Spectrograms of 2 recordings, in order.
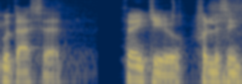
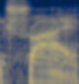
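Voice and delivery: strong stress on the word "try". Explaining the upload schedule to another speaker: stress on try. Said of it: "Emphasis on try".

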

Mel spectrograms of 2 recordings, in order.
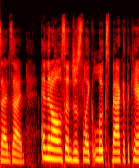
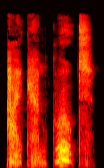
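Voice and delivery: low, deep, insistent delivery; 5 semitones lower than usual. Groot in the front line at McDonald's wanting his fries, adamant Groot voice. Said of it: "he's like really adamant about getting his fries".

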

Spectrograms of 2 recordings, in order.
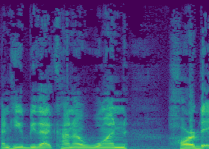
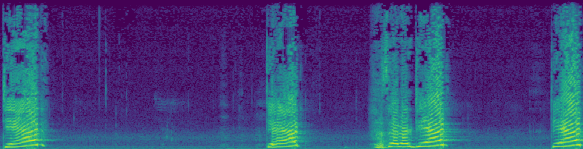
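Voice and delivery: put-on very high little child voice; 6 dB louder than usual. Asked on the spot to do a voice, in a little kid voice. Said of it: "Give us a little kid right now".

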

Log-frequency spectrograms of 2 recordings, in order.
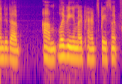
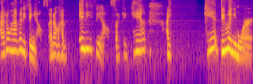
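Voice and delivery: put-on yelling, higher pitch; 7 semitones higher than usual. Retelling a sleepless night at three in the morning: imitating own past yelling. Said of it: "yelling at him and saying".

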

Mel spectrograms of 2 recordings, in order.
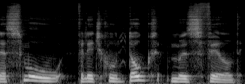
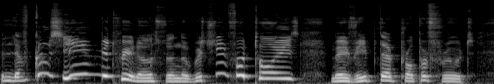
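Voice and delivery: bad Welsh accent, high and swooping; 5 semitones higher, 4 dB louder than usual. Taking your turn reading the lines aloud, in an attempted Welsh accent. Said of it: "That didn't sound very Welsh".

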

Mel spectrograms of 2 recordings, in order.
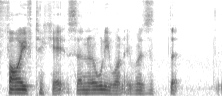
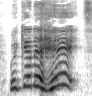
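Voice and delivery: very loud, very high-pitched, shrill shout; 13 dB louder than usual. Retelling what a little brother shouted as the plane came in to land, retelling a shout. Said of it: "starts shouting".

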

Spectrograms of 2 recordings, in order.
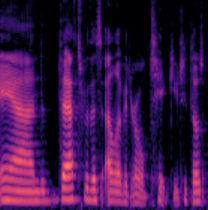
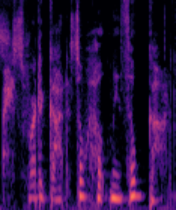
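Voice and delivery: mock angry scolding whisper, higher; 5 semitones higher than usual. Acting out parents fighting in an elevator: imitating an angry mom's whisper fight. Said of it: "like angry mom fighting".

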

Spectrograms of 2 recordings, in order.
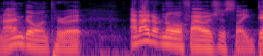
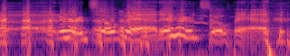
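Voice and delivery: put-on loud, very high, drawn-out baby-like bawling; 13 semitones higher, 5 dB louder than usual. Retelling getting up after a fall down the mountain, imitating own bawling like a baby. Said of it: "immediately started bawling like a baby".

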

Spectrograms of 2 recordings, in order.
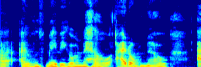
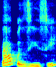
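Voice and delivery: featherlight, easy, pitched-up voice; 5 semitones higher than usual. Retelling own words after floating out of the body: imitating own very light voice. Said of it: "I had this very light voice".

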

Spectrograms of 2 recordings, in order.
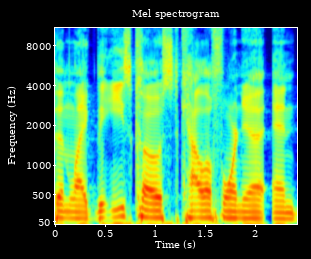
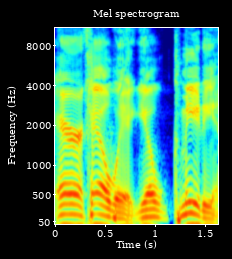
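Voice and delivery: put-on heavy Alabama accent, laid on thick; 2 semitones higher than usual. Retelling a phone call from a podcaster: imitating thick Alabama accent. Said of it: "he's got a thick Alabama accent".

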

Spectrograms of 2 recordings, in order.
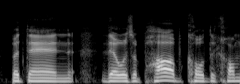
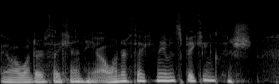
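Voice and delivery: speaking softly and quietly; 2 semitones lower, 9 dB quieter than usual. Recording outdoors while a couple walks past, talking quietly. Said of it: "I'm talking quietly right now".

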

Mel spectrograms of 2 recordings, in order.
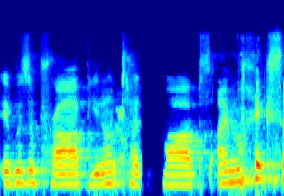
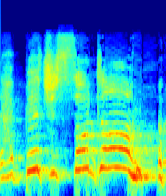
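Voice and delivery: very high, loud, shrill yell; 13 semitones higher, 7 dB louder than usual. Recalling seeing the movie in a theater, retelling a yell at the screen. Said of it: "yelling at the screen".

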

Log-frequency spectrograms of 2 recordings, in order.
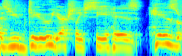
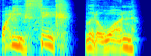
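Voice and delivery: sour, resentful, really bitter tone. Retelling a one-handed character who turns on the player: mock really bitter. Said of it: "really bitter with you and goes".

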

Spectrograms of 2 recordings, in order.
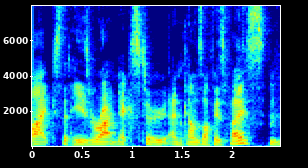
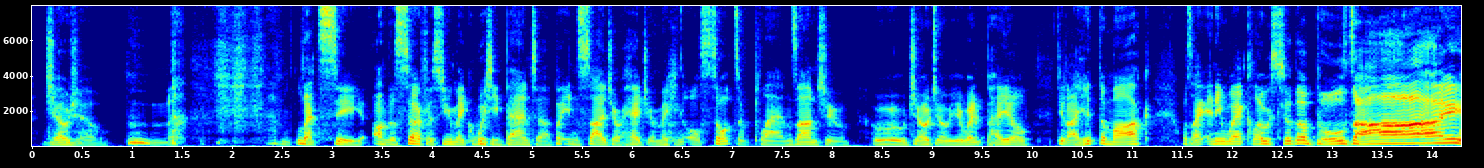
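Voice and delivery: weird, gloating, taunting villain voice, bullseye stretched. Retelling a villain's gloating monologue: imitating a gloating villain's weird tone. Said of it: "He says it in a very weird tone".

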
